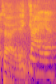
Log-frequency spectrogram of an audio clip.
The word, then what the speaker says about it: Taya: Is it pronounced Taya or Tia? That's your Taya. Taya.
